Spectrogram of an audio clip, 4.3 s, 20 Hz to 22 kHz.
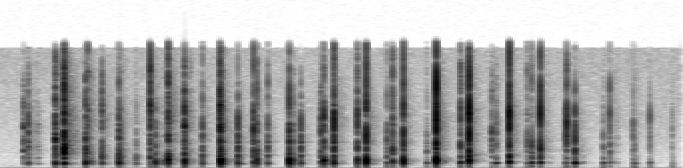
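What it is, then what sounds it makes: Plastic squeeze tube. Fingertips and nails tap quickly on a hollow pink plastic lotion squeeze tube with a gold cap, producing 27 short, dry, hollow taps. Each tap has a light click and a woody tone near 625 Hz that dies away almost instantly, over a faint low hum.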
